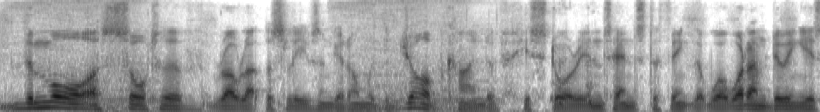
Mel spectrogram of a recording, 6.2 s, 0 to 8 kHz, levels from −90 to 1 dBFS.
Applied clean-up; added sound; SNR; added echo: none; Engine; 17 dB; none.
